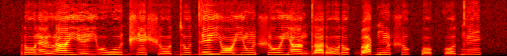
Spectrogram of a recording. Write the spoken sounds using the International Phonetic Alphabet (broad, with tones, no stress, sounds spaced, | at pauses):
ɾ o˧ ɾ ɛ̃˨ l ã˧ j e˨ j u˨˦ w u˦˨ d͡ʒ e˧ ʃ o˨ d u˧ d e˦ j ɔ˧ j ũ˦ ʃ o˦ j ã˧ d a˨ ɾ o˨˦ ɾ o˦˨ ɡ͡b a˨˦ ɡ ũ˦˨ ʃ u˧ k͡p o˨ k o˨˦ d ĩ˦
